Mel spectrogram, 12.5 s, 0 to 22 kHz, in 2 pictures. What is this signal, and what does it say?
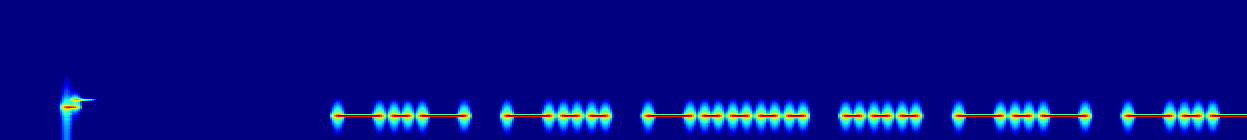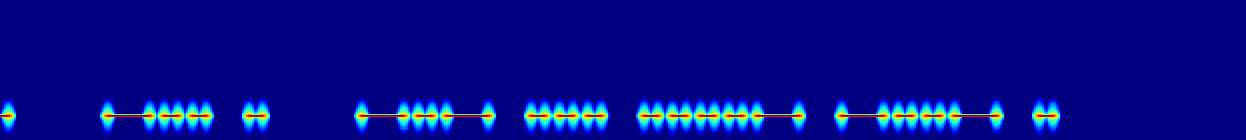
Morse code, heard as a keyed tone, about 17 wpm, 700 Hz. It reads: KD6SKK DE KS4XE
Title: USA Callsign DE Callsign 17wpm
